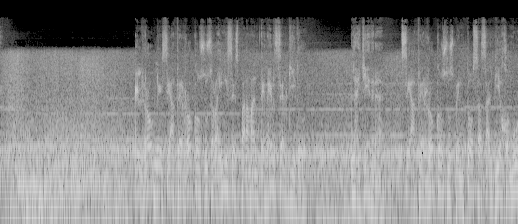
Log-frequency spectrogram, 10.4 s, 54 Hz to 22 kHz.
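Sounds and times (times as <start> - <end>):
dense loud rain: 0.0 - 8.1
deep rolling thunder: 0.0 - 9.0
speech: 2.7 - 6.3, 7.0 - 10.3.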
